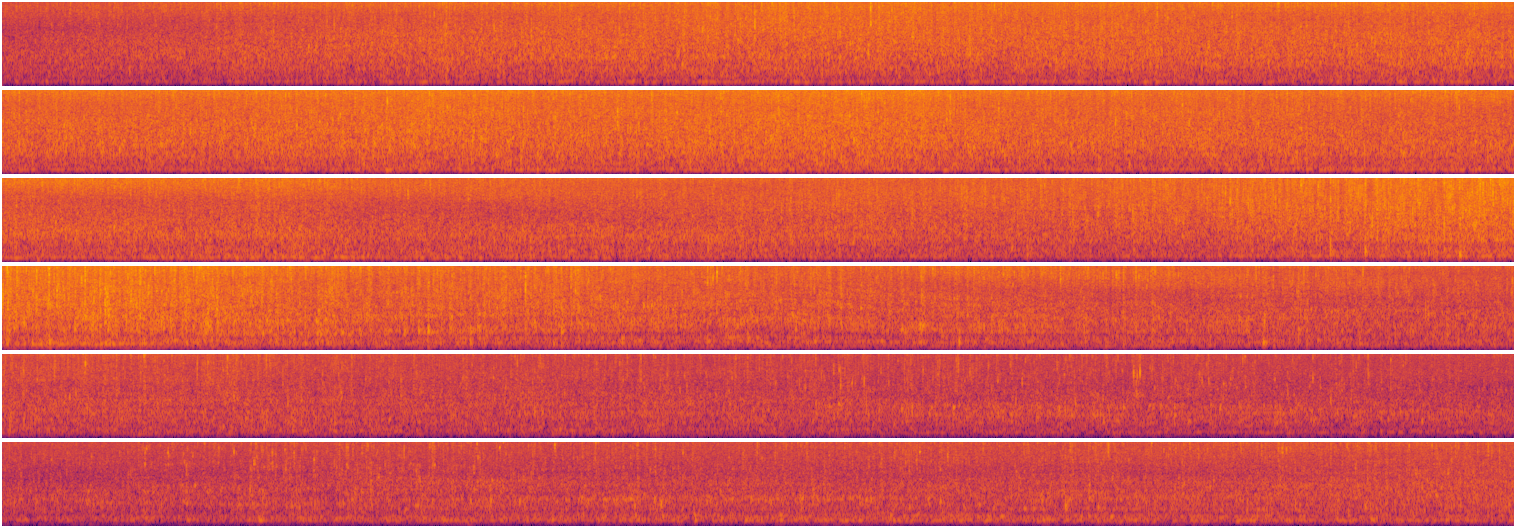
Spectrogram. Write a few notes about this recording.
parcours de l'huveaune sur son premier mètre vers la mer, Course of the huveaune sur son premier mètre towards the sea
